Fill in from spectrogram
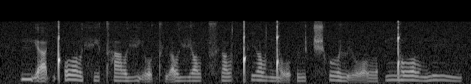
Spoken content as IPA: mʲa̰ ǃʼolˠfʲɨtʰalˠ vʲo̰tʰḭlˠvʲɔlˠt͡sʰɪlˠ ǃʰilˠŋ͡ǃo̰ʔɨ t͡ʃʰʊlʲo̰lˠ | ŋ͡ǃolˠ ŋi

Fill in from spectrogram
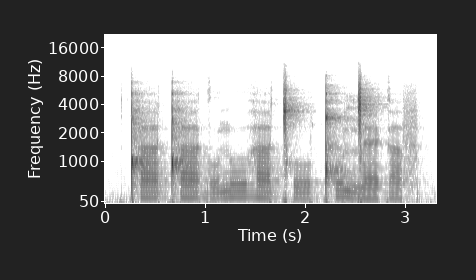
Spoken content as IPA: ǃʰaːǃʰaːɡon̪oː ɦaːǀʰoǃʰo ŋ͡ǀæɡaf

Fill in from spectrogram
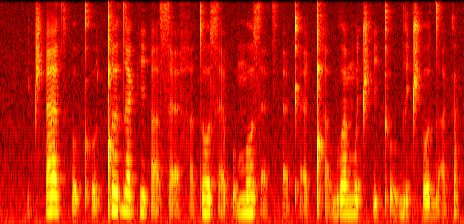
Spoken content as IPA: t͡ʃʼæt͡sʼo̰kʼo̰ ǃə dækiʔa̰ sæ̰ ha̰tosæ̰po̰ mosæ̰t͡sʼæ̰kʼæ̰ ǃʰa̰ɡʷæmot͡ʃʼi kʼo̰ɡə t͡ʃʼoda̰k

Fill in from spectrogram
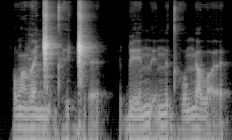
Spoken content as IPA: lˠẽvɛŋ͡ǁḛ dʱɪɡ͡ǁɪɾɛ̰ | ɓe nḛnɪ dʱoŋɛ lˠɛ̰

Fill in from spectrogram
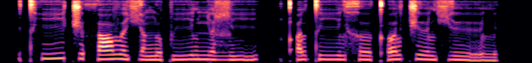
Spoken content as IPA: tʰiː t͡ʃɪθɑ βɛçɑŋə piːl ɲɜɮi | qʼʌltiːl xəːkʼʌl t͡ʃɪːlçɪːl

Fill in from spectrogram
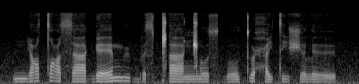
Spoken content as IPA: mitˤi saɠɛmʉ bəsǁaŋ͡ǁos ɠotʷəħiti ʃəlɘ

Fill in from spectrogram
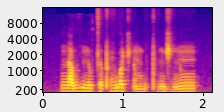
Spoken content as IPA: nɑ˨wi̤˦˨nu˨ t̪ə˨pʼæ̤˦wɔ˦ t͡ʃʼə̃˨mbo˨ pʼə̤˨nd͡ʒæ̤˨ nũ˦

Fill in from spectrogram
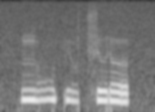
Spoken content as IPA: nɔ̤pʲɔ̤ t͡sɨɾə

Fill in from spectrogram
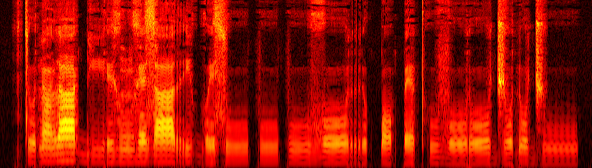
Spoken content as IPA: tʊ˨ɗã˦ laː˦ɡ͡biː˨ɾɪ˦˨ɣũ˨ ɣɛ˦zaː˦ri˦ ɡʷe˨suː˨ puː˨puː˦˨ ɣoː˦ rʊ˨k͡pɔ˨k͡pɛ˨ pʰu˦voː˨ɾoː˦ d͡ʒo˦ɗo˦ d͡ʒuː˨

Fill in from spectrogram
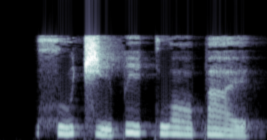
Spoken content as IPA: xu˧˥t͡ɕḭ˨˩pi˥˧ kwɔ˥˧pa˥˩ɪ̯

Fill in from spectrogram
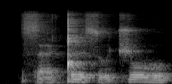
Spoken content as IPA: sæ˩ǃɘ˥˧sʊ˩ t͡ʃo˥˧

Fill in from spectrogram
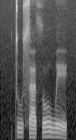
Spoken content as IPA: tusaθo we

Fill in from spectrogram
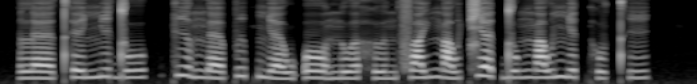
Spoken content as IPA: lɛː˩t̪ʰe˧ɲi˥˨du˧ | ki˥˨ə̯ŋɛː˩pi˥˨p̚ ɲɛː˩˧w ʔoː˧˩ nu˩˧ə̯hɯː˩nfa˧˥j ŋa˩˧wt͡ɕɛː˥˨t̚du˩˧ ŋa˧˥wɲe˧˥t̚hu˩˧ t̪ʰiː˧˥k̚

